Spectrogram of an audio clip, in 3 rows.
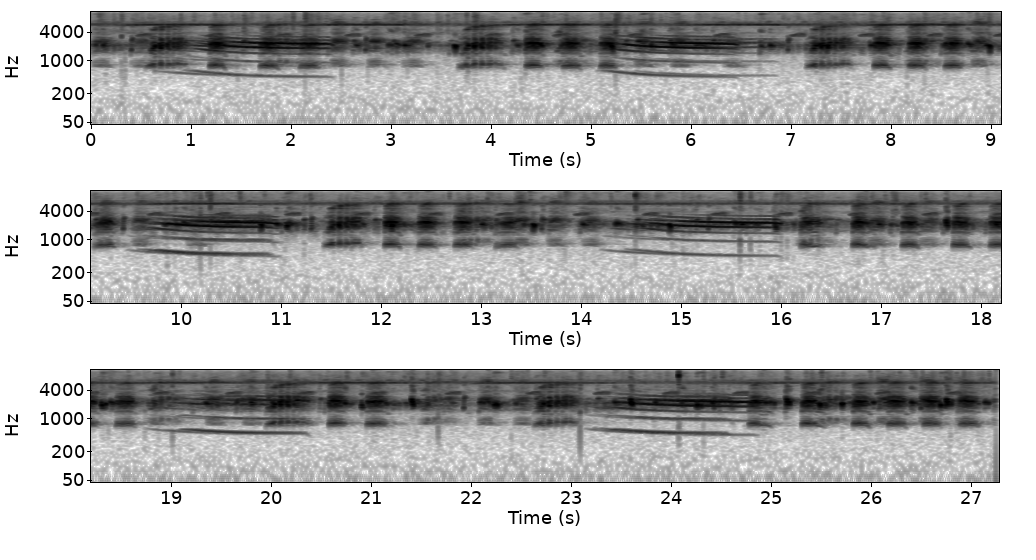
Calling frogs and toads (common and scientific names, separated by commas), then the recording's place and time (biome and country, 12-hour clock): pointedbelly frog (Leptodactylus podicipinus), Pithecopus azureus, Chaco tree frog (Boana raniceps), menwig frog (Physalaemus albonotatus)
Cerrado, Brazil, 3:45am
